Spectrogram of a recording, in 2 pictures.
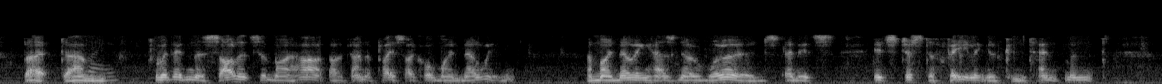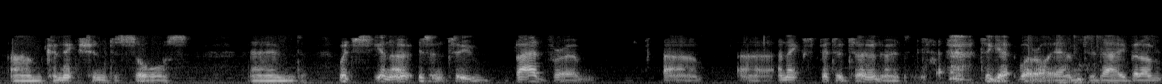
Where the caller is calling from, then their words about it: Whitsunday Islands, Queensland, Australia; from the Whitsunday Islands.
